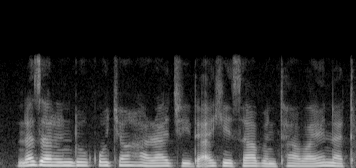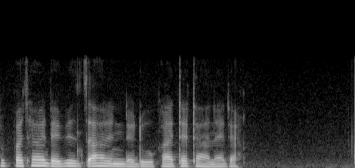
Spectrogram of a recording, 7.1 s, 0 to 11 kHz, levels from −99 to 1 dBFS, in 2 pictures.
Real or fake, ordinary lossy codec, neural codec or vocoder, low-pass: real; none; none; 7.2 kHz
